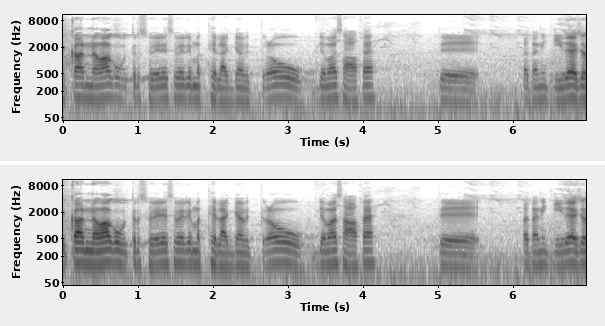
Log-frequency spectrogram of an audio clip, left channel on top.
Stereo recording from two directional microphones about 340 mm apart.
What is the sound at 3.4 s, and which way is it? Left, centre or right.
A man's voice, centre.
